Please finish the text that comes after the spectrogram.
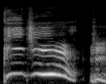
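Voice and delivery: very high, loud Geordie wail; hammed-up Geordie catchphrase scream; mock Geordie accent. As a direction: scream it in anguished broad Geordie. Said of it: "the correct pronunciation of that is".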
